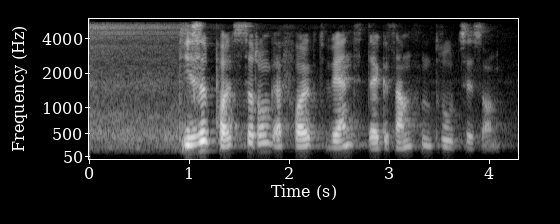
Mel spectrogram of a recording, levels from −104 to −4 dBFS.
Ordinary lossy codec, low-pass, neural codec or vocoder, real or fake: none; 5.4 kHz; none; real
